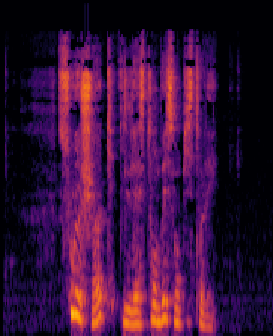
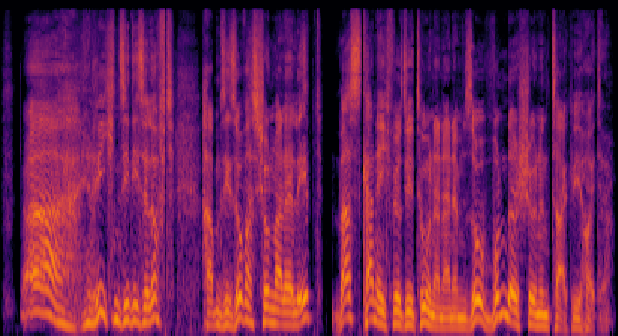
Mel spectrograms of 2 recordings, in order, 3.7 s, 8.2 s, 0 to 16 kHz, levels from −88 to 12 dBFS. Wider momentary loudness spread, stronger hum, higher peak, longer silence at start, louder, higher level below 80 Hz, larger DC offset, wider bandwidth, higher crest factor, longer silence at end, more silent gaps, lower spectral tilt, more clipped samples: first, 11 LU vs 8 LU; neither; about the same, 0 dBFS vs -2 dBFS; first, 0.8 s vs 0.3 s; about the same, -16 LUFS vs -17 LUFS; second, -60 dBFS vs -50 dBFS; neither; second, 11.5 kHz vs 14.5 kHz; about the same, 20 dB vs 16 dB; first, 0.8 s vs 0.1 s; second, none vs 4.37-4.42 s; about the same, -3.5 dB/octave vs -4.5 dB/octave; neither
